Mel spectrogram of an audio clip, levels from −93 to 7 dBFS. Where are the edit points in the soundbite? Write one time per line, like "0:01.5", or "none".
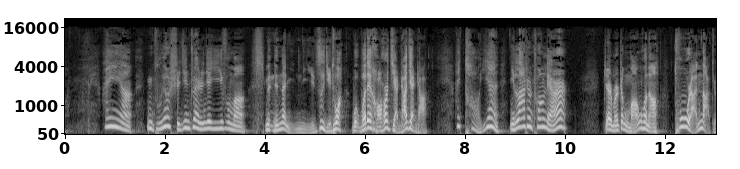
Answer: none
